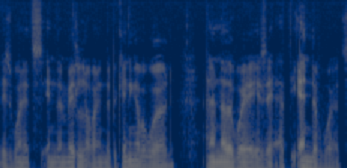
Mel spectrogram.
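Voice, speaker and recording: On a very clean recording with a silent background, a man with a Danish accent speaks at a moderate pace in a very deep, low, dark, mellow voice with monotone, flat intonation. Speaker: university teacher. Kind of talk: lecture. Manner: halting, many fillers and repetitions.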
